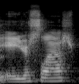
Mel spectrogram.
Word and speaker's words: Aegislash: Because I would just say Aegislash, but I guess that G is definitely a little bit softer.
